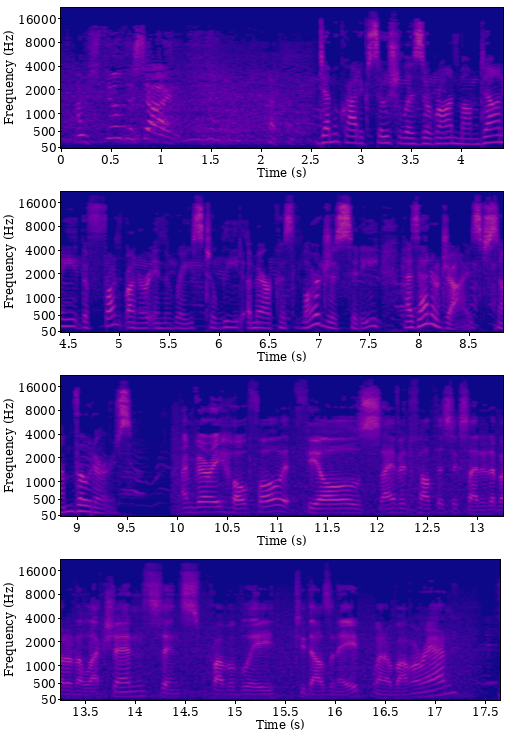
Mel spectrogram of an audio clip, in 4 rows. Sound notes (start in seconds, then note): 1.1 laughter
